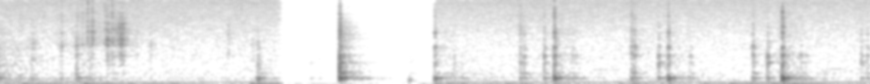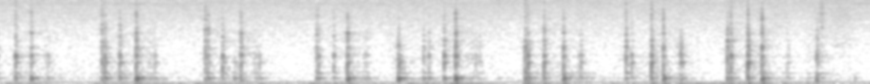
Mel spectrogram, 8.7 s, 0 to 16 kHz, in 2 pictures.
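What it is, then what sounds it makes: Lacquered box. A round, flat, hollow Burmese lacquered box about 20 cm across, likely wood or bamboo lacquerware with a carved, painted lid, is held up and tapped and traced with long nails. Many quick, dry taps with a hollow low-mid tone ring out over a steady low hum, with light scratchy tracing between them and a brief silent gap early on.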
